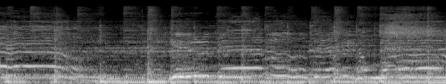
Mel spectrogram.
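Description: A live band playing with a lead singer: a sung melody over a stepping bass line, keyboards and a drum kit keeping the beat.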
